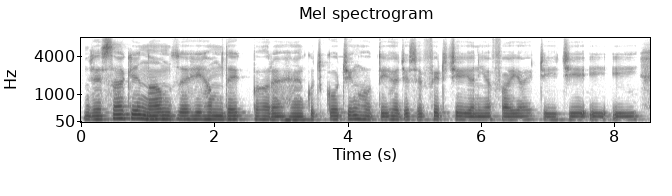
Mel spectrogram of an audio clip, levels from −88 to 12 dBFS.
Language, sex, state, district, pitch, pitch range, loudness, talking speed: Hindi, male, Uttar Pradesh, Varanasi, 110 Hz, 110-115 Hz, -23 LUFS, 135 wpm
